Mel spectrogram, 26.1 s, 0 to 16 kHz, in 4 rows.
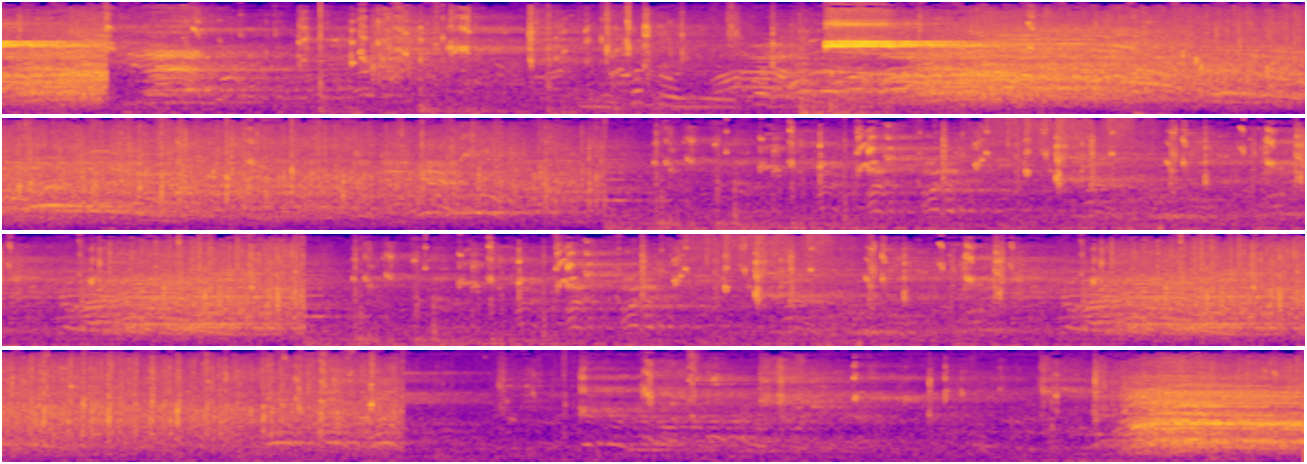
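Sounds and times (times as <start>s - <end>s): players shouting: 0.0s - 1.4s, 3.6s - 9.6s, 12.9s - 14.6s, 18.2s - 21.6s, 25.1s - 26.0s.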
